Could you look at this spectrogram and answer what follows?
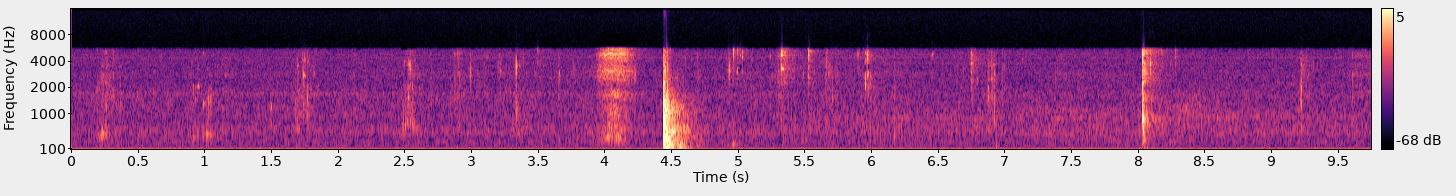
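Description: A drinking glass set down on a table with one loud knock about halfway through. A sharper, lighter tap of chopsticks comes near the end, with faint small clicks of eating in between.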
